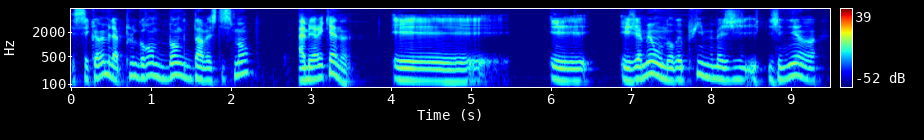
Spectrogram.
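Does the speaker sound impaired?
Yes: stuttering; stuttering of neurological origin, not due to stress or shyness, described by interviewer as fairly strong; here repeated sounds.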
